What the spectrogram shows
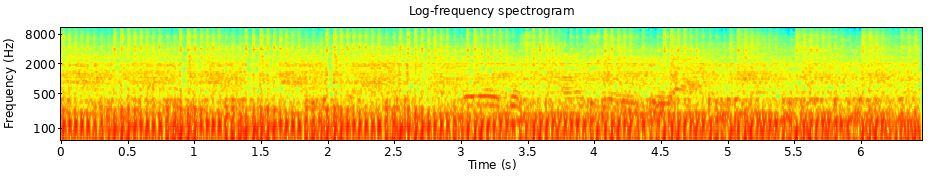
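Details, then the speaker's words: Small petrol pressure-washer engine, started on choke at half throttle: fine at higher throttle, but when turned down it chugs unevenly, hunting up and down instead of holding a steady idle; rough idle before the fix. "so right there it sounds fine it's not until like I turn down the"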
